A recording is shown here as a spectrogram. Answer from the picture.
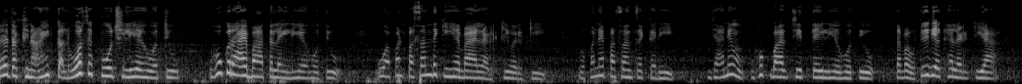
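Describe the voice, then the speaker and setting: A woman performs a cartoonish character voice at extremely high pitch, racing along at a very fast pace with lively intonation over clear background noise. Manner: grumbling, exasperated.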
